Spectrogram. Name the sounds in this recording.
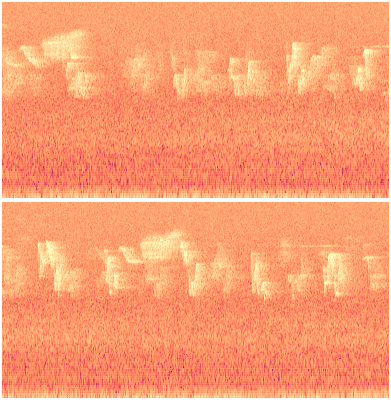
Black-throated Blue Warbler, Red-eyed Vireo, Black-throated Green Warbler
